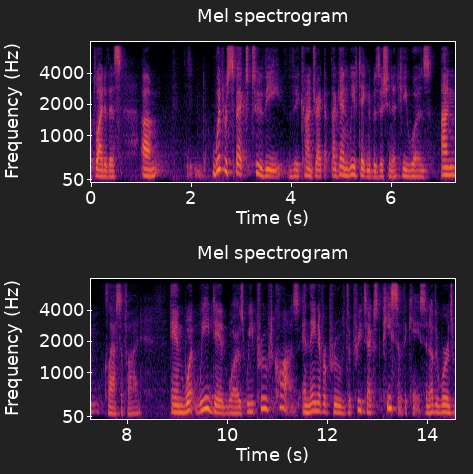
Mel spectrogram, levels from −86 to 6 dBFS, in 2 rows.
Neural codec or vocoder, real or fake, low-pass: codec, 16 kHz, 0.5 kbps, X-Codec, WavLM features, trained on Multilingual LibriSpeech; fake; 7.2 kHz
